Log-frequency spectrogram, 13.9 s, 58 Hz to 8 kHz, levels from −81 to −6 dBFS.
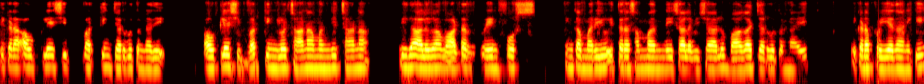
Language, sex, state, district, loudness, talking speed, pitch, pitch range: Telugu, male, Telangana, Karimnagar, -24 LUFS, 100 wpm, 145 Hz, 145-155 Hz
